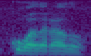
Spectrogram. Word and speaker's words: Cuadrado: Pues a mí me pueden seguir como Jeriel Cuadrado. Se escribe con J, Jeriel Cuadrado. Cuadrado como la figurita. El cuadrado, pero el apellido.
